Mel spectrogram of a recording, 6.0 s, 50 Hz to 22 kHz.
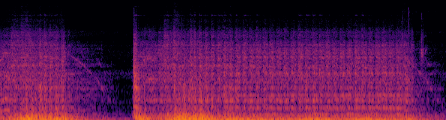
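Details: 1997 GM truck, 5.7 V8, hard to start cold; fuel pump replaced about two years ago and many ignition parts and sensors replaced; long cold cranking with a few weak firings that never catch, then a brief stumbling run; fuel starvation.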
